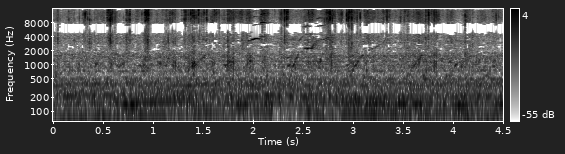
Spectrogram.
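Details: Guinea pig named Pancake eating rapidly, like a machine: steady crunchy chewing with quick, dense clicks and nibbles running throughout, over a low background rumble.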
